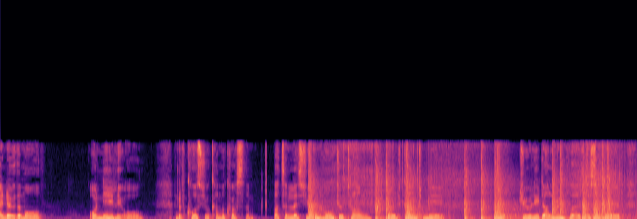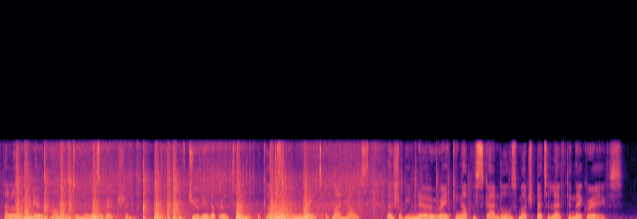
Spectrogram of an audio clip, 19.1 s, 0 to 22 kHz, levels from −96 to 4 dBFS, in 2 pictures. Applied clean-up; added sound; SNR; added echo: none; Fireworks; 3 dB; none.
